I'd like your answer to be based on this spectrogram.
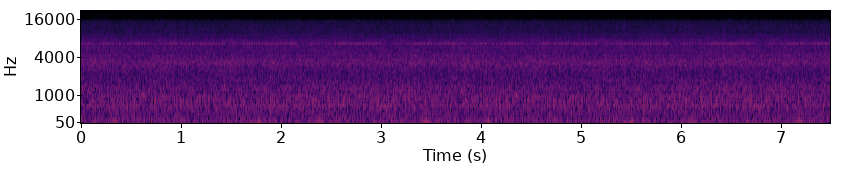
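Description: A propeller airplane in the Minecraft Immersive Vehicles mod drones steadily in flight, a faint, even engine hum with a constant high whine that holds across the whole stretch with no voices.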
